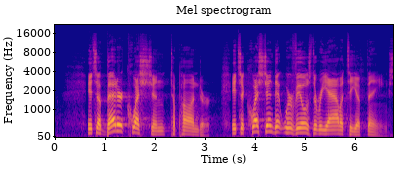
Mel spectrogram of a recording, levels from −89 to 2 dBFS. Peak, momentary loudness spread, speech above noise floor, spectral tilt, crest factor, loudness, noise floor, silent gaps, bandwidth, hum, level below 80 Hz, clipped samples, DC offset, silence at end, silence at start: -6 dBFS; 13 LU; 37 dB; -4.5 dB/octave; 18 dB; -24 LUFS; -60 dBFS; none; 14 kHz; none; -62 dBFS; under 0.1%; under 0.1%; 0 s; 0.65 s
